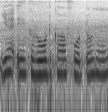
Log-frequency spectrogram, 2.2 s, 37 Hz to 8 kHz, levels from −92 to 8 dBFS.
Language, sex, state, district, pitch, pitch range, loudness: Hindi, female, Bihar, Vaishali, 230 Hz, 220-235 Hz, -15 LUFS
